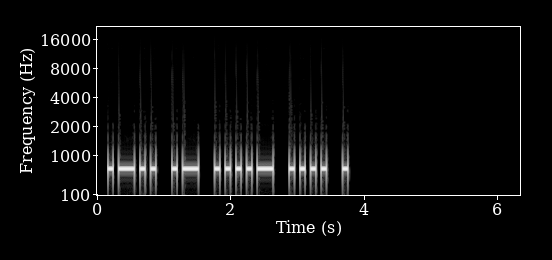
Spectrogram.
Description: Morse code, heard as a keyed tone, about 16 wpm, 700 Hz. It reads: LA4HE
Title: DXCC-100 Call Signs - 5 Characters - Repeated 3x - 15wpm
